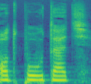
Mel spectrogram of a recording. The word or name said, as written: odpútať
